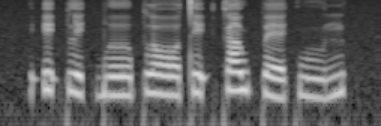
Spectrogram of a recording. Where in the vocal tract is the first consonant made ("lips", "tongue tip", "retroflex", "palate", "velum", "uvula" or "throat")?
throat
